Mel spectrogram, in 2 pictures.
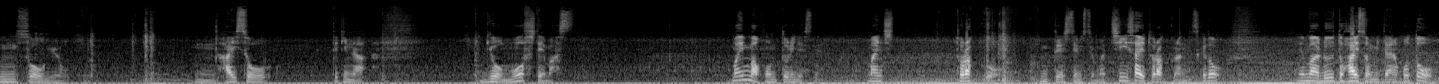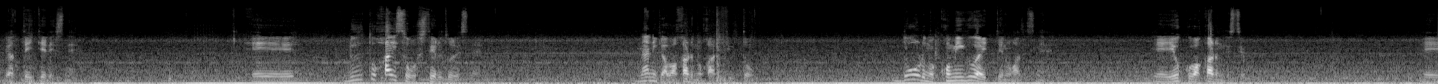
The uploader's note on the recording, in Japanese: トラック運転しながら配信してます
